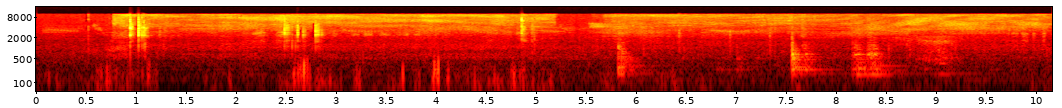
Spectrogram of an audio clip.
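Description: Aerosol spray-paint can spraying in long steady hisses, with a short break about five seconds in.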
